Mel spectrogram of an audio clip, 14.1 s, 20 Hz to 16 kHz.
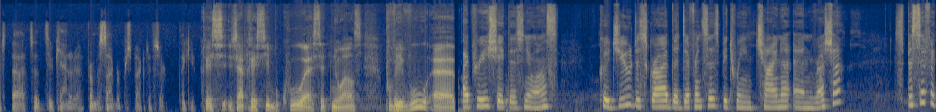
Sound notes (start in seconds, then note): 7.5 speaking French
